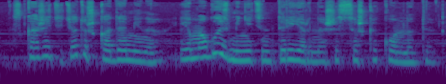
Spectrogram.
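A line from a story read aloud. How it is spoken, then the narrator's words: Quiet question. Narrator (Russian): Негромко поинтересовалась она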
